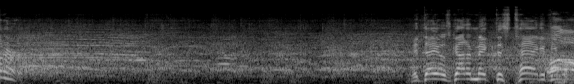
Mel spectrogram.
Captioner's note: crowd cheering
